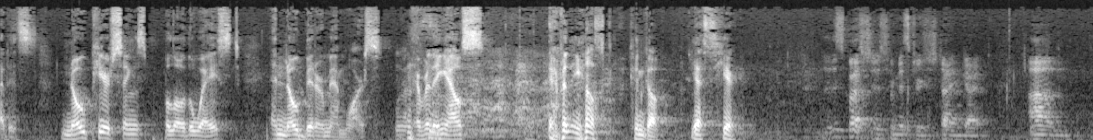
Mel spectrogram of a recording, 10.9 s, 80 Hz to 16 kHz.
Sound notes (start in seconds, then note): 4.1 laughing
